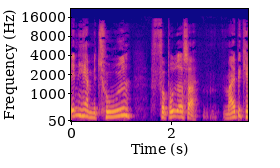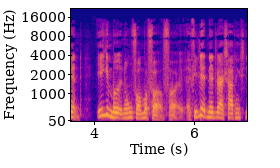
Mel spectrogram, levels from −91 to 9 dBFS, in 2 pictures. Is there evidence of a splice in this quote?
no; 0 cuts

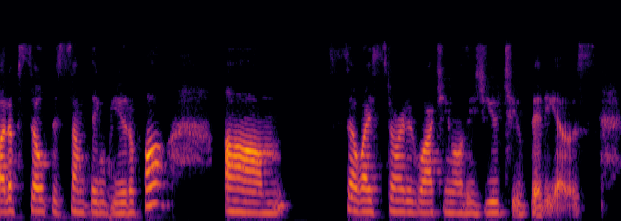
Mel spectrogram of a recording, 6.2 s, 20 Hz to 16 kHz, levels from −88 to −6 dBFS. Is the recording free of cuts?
yes; 0 cuts

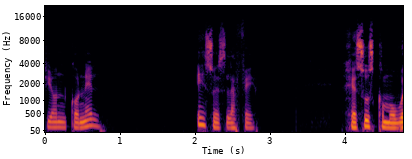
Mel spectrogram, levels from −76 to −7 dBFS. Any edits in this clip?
yes; 1 cut; at 3.8 s

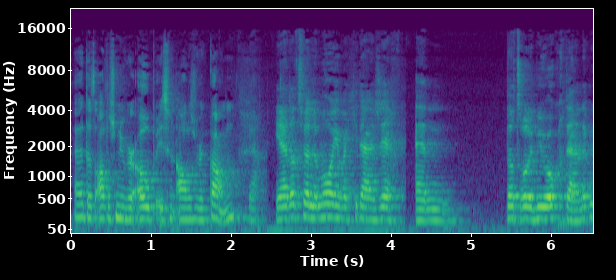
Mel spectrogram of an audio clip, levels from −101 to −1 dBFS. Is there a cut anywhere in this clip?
yes; 2 cuts; at 2.4 s, 4.2 s

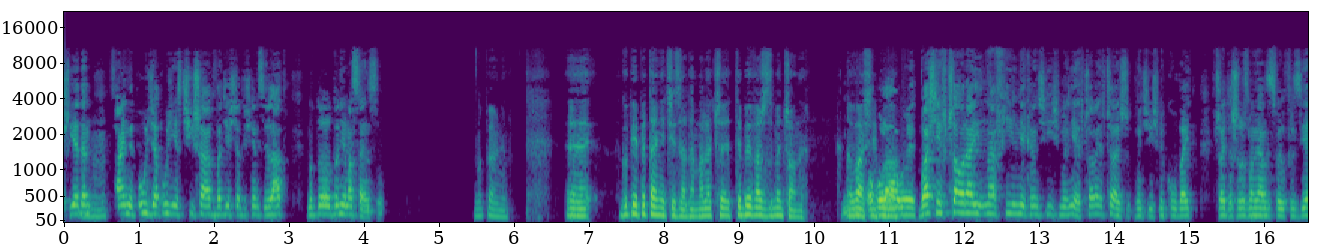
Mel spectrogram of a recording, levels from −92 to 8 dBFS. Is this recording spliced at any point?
yes; 2 cuts; at 10.3 s, 11.3 s

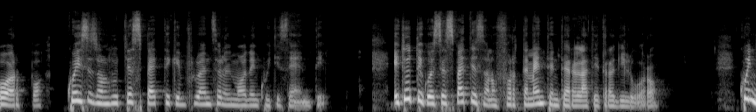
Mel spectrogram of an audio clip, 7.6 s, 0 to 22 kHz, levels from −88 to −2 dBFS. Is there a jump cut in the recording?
no; 0 cuts

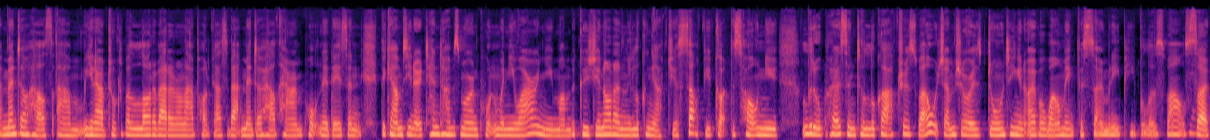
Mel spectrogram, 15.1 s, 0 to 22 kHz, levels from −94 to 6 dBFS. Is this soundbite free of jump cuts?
yes; 0 cuts

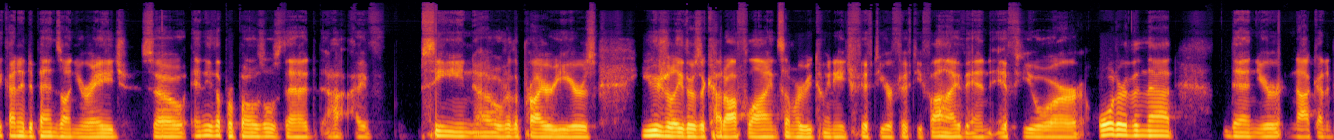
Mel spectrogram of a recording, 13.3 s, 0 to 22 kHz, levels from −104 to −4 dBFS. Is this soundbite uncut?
yes; 0 cuts

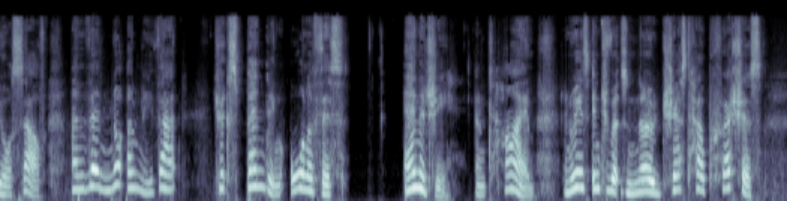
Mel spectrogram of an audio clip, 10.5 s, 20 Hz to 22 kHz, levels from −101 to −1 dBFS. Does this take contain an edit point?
no; 0 cuts

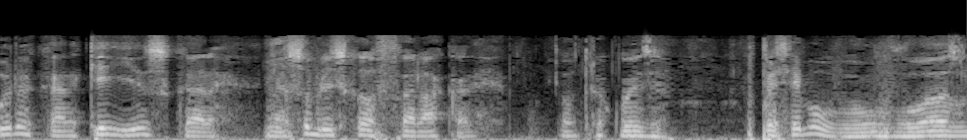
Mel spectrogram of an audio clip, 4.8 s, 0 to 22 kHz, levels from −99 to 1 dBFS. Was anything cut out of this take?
yes; 2 cuts; at 1.3 s, 3.7 s

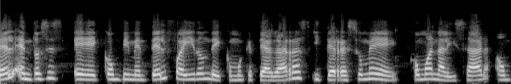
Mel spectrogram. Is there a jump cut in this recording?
no; 0 cuts

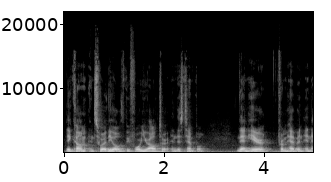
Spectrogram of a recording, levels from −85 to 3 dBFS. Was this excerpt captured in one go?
yes; 0 cuts

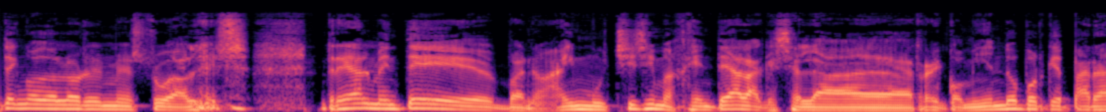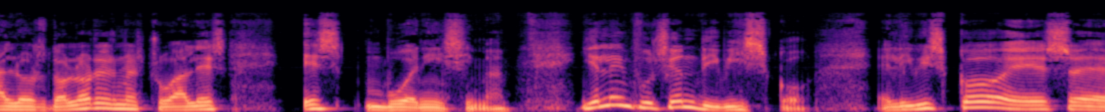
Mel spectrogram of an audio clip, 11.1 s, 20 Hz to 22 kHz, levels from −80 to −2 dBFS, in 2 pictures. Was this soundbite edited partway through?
no; 0 cuts

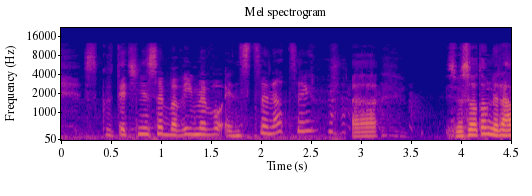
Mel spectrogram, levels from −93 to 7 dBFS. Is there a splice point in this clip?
yes; 1 cut; at 2.8 s

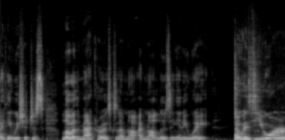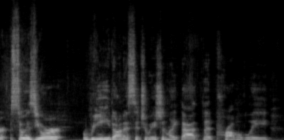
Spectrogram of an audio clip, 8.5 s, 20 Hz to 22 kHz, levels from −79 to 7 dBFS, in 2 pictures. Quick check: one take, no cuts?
no; 1 cut; at 3.5 s

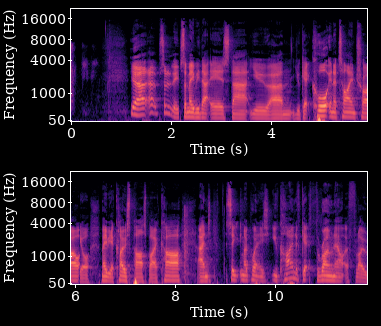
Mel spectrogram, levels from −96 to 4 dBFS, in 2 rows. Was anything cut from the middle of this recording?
yes; 3 cuts; at 2.2 s, 6.1 s, 9.3 s

